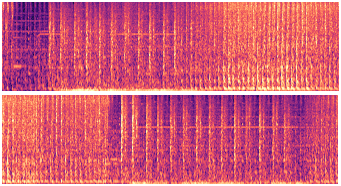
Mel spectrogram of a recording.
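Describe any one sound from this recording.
A helicopter's heavy gun fires in quick bursts.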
